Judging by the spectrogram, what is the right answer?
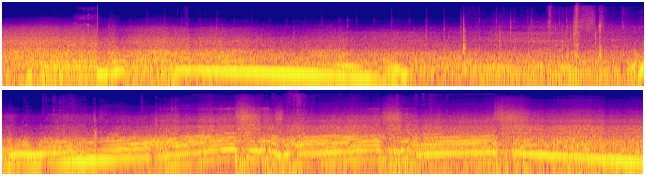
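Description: A car called Genny, fitted with a new intake and blow-off valve, accelerates hard through several gears. The engine note climbs loudly, drops at each shift and rises again in repeated sweeps from up close.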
